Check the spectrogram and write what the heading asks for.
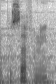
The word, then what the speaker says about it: Persephone: How do you pronounce it? It's just Persephone, no? Yeah, Persephone.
